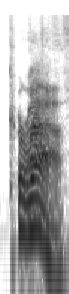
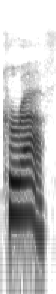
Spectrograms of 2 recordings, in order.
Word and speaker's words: carafe: Carffe. There it is. Carffe. Nailed it. Like it rhymes with giraffe.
